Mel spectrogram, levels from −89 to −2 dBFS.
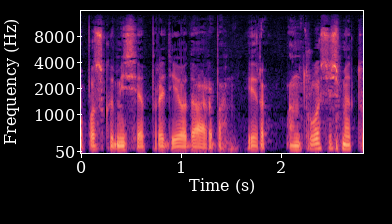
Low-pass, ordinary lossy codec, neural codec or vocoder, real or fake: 14.4 kHz; AAC, 48 kbps; none; real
